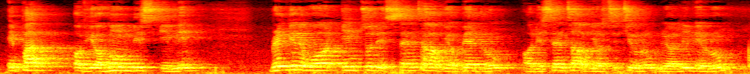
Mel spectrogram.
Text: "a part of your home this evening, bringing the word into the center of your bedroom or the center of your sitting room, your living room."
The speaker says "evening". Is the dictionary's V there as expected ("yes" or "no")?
no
